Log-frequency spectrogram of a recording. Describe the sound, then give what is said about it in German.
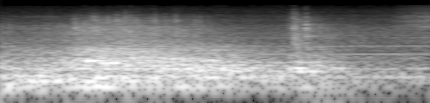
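Steady mechanical whirring and clatter from a bio-ink printing line in a university experiment hall, where tablet-sized plates called shuttles travel around in a circle. The drone stays loud and continuous throughout. “In der Experimentierhalle steht eine Druckstraße. Tablettgroße Platten, die Shuttles, fahren hier im Kreis.”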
